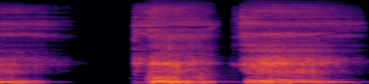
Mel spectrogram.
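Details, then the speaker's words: A sleep doctor, awake, imitates snoring with two noises, one on breathing in and one on breathing out, from vibration as the airway structure narrows during sleep; simulated, not real snoring. "Fijaros que hago dos ruidos, uno cuando entra y otro cuando sale. Estos ruidos provienen de la vibración de mis cuerdas bucales."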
